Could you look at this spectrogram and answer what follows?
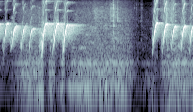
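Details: Blue-winged leafbird singing in the jamtrok style with ngekek bursts, used as a model song for training other birds: loud series of rapid upswept ringing notes, some doubled, a pause, then another burst; faint background hum.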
